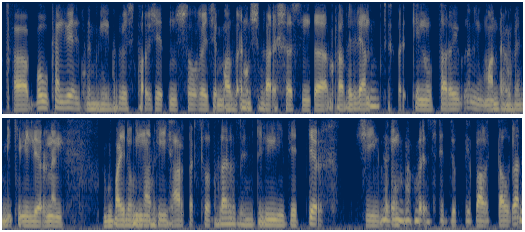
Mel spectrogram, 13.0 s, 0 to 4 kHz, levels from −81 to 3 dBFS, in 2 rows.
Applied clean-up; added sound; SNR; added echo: neural diffusion model UNIVERSE++.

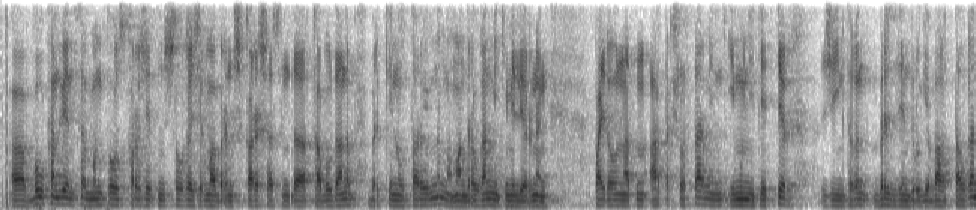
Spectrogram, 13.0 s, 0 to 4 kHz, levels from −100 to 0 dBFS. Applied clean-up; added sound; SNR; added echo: none; none; none; none.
